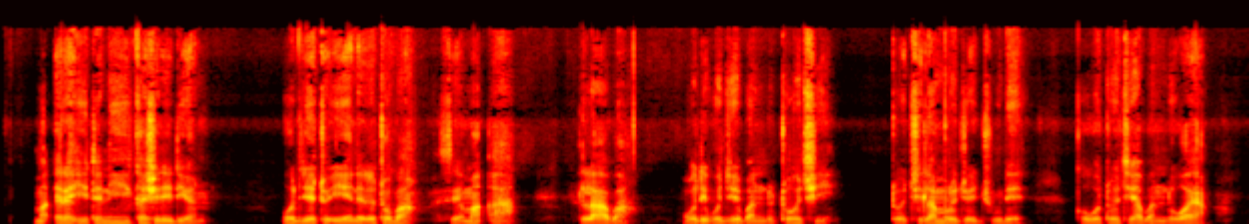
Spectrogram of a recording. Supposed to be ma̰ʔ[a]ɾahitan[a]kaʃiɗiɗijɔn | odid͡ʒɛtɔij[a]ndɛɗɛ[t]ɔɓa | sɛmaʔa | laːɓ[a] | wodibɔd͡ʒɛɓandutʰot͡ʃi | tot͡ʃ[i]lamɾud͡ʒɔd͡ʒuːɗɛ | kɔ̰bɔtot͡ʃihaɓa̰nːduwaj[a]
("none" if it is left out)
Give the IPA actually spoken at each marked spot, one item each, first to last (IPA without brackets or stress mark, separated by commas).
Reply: ɛ, i, ɛ, t, a, i, a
